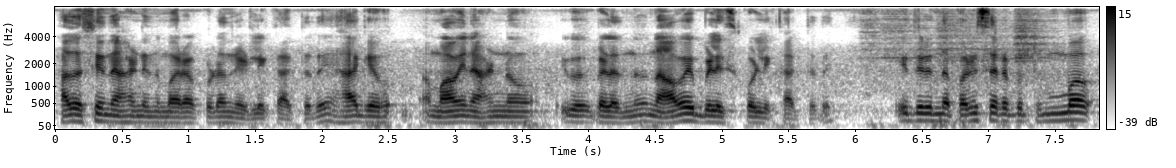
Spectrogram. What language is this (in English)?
Kannada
